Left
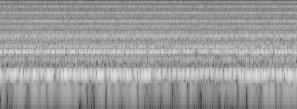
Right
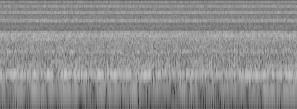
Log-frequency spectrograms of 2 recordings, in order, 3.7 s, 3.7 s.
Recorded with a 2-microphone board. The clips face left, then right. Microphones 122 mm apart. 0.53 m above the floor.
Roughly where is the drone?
Left.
